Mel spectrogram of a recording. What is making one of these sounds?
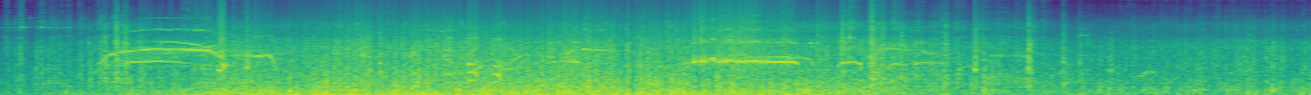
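A roller coaster train roars and rattles down a wooden track.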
